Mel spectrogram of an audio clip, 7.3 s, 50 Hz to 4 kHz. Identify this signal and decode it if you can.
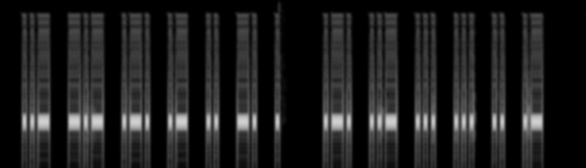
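Morse code, heard as a keyed tone, about 25 wpm, spaced as for 20 wpm, 550 Hz. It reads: UKRAINE RUSSIA
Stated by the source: Morse code news headlines sent at 20.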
